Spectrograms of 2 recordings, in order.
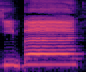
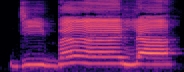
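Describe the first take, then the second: First: The word ends on the l sound. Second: The word ends with a vowel after the l. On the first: The reading stops on this word. "Tapi sebab kita matikan, dia bunyi jibal" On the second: The word is read without stopping on it. "La tu sebenarnya hidup. Dia ada baris"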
